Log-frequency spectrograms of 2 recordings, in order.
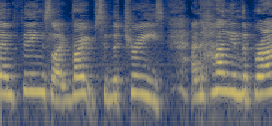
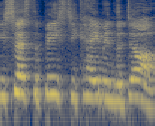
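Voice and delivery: usual speaking voice

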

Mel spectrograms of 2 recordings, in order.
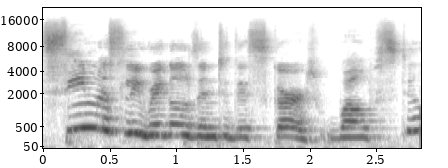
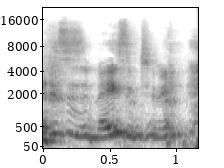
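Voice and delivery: ordinary delivery

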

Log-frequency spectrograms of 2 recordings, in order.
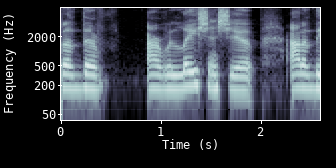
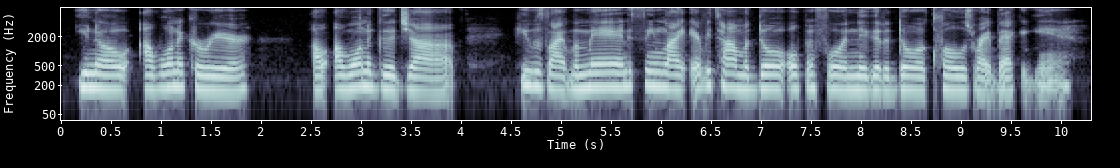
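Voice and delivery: ordinary delivery

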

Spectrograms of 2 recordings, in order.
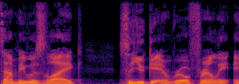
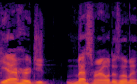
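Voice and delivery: casual, throwaway, nonchalant, offhand delivery. Retelling a movie scene where he admits the affair: imitating a nonchalant delivery. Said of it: "he said it very nonchalant".

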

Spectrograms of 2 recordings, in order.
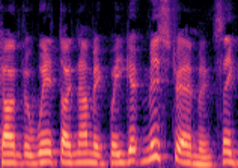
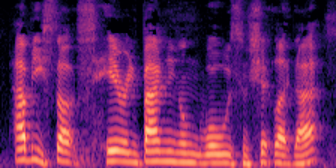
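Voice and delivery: usual speaking voice

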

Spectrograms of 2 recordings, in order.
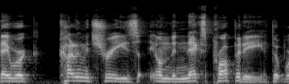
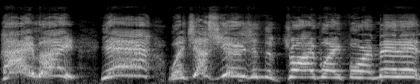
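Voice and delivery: very high-pitched, loud yelling shout; 5 dB louder than usual. Retelling what the deaf tree cutter said in the driveway, imitating someone screaming. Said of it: "Screaming at me".

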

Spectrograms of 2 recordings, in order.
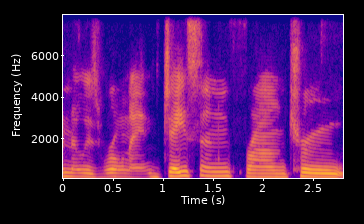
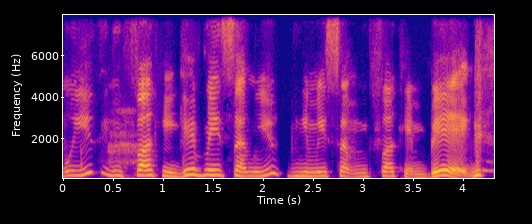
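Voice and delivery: normal talking voice

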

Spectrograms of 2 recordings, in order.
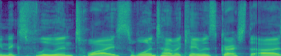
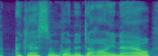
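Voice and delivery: put-on British accent, higher; 5 semitones higher than usual. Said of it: "he has that terrible of a British accent".

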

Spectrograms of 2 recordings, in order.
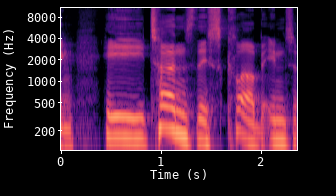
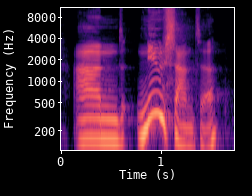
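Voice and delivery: ordinary talk, nothing marked

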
